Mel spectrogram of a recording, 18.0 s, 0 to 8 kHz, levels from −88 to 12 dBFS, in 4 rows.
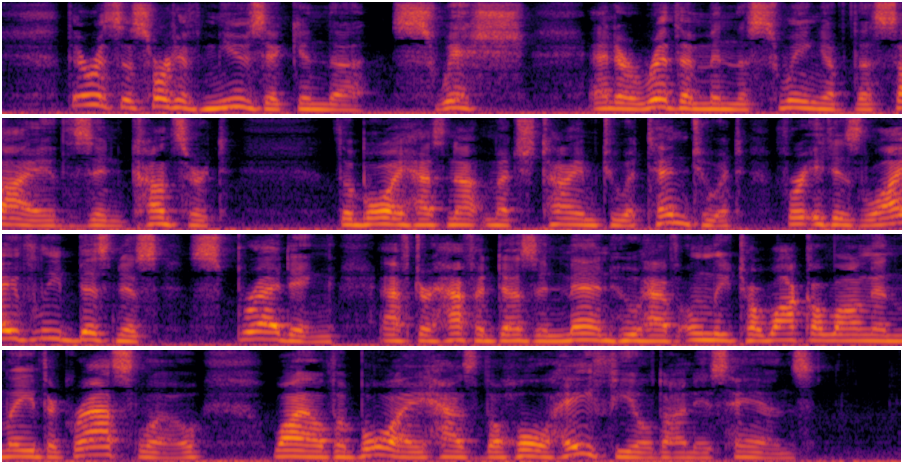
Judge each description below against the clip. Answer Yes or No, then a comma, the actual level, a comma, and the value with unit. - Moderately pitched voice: Yes, medium, 155 Hz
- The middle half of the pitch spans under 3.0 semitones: No, average, 3.4 semitones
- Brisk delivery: Yes, fast, 210 wpm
